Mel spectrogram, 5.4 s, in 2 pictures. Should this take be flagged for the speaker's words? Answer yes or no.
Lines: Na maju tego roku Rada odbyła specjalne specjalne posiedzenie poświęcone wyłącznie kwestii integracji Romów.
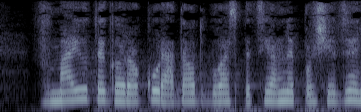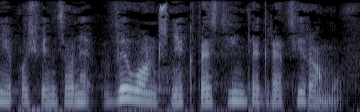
yes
